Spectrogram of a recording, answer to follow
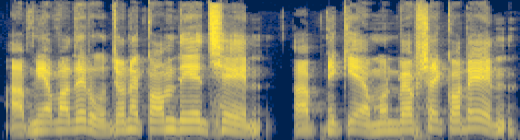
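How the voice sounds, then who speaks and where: Young cartoon hooligan, male, played by a man: brash, conniving type with a high voice. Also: normal speed, fairly bright tone. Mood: accusing. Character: young male troublemaker, hired false accuser. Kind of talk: children's moral cartoon dialogue.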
